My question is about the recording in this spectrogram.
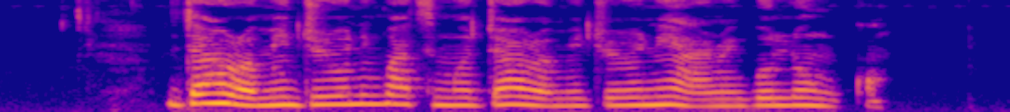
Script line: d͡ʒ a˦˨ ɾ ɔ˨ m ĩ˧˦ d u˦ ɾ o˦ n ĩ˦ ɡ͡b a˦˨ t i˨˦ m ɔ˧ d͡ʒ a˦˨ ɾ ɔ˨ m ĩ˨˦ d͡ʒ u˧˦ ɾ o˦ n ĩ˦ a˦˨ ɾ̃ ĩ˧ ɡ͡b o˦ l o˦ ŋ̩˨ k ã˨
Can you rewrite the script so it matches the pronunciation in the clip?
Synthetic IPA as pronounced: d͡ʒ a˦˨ ɾ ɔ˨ m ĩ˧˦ d͡ʒ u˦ ɾ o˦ n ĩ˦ ɡ͡b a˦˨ t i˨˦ m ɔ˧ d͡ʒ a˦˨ ɾ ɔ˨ m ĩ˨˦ d͡ʒ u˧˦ ɾ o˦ n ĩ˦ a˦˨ ɾ̃ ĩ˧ ɡ͡b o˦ l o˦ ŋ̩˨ k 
